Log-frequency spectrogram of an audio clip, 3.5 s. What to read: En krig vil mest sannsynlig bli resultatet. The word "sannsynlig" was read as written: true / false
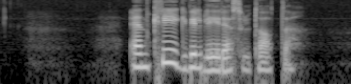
false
